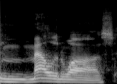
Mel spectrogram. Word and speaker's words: Malinois: Belgian Malinois, also known in America as Malinois, but people don't know how to pronounce it.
